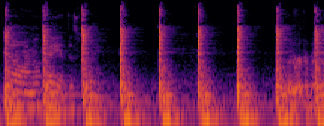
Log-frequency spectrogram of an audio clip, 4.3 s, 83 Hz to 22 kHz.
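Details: Shockwave therapy on a chronically painful left knee, with an old patellar hairline fracture that healed incorrectly and degeneration: sharp, regular mechanical pulses, about 115 a minute; the machine's sound changes over tender spots.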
